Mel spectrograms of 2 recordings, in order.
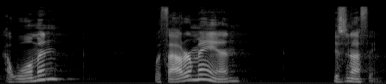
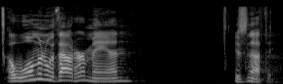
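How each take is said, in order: First: It is said with pauses where the commas are. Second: It is said straight through without inner pauses.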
